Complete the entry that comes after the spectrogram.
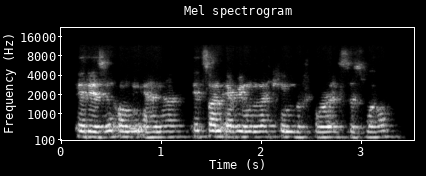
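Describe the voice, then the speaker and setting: Audible room echo surrounds a woman speaking at medium pitch in monotone, flat intonation. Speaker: teacher making public comment. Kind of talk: public comment at council meeting. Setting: city council meeting.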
